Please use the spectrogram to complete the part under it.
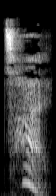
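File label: "cai", Mandarin; 菜; 料理、おかず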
